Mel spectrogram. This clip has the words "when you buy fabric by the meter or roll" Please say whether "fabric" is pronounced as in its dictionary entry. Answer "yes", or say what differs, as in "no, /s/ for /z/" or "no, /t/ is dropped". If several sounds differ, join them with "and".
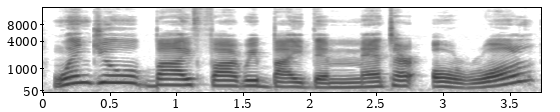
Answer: no, /b/ is dropped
